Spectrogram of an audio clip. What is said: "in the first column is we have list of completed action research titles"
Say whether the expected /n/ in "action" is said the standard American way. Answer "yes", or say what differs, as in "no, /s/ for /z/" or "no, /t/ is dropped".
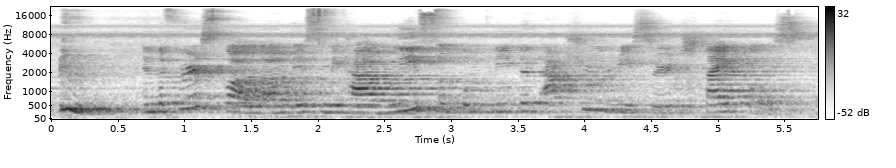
no, /l/ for /n/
